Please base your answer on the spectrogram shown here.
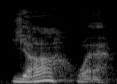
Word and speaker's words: Yahweh: When you refer to that person, pronunciation is Yahweh.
